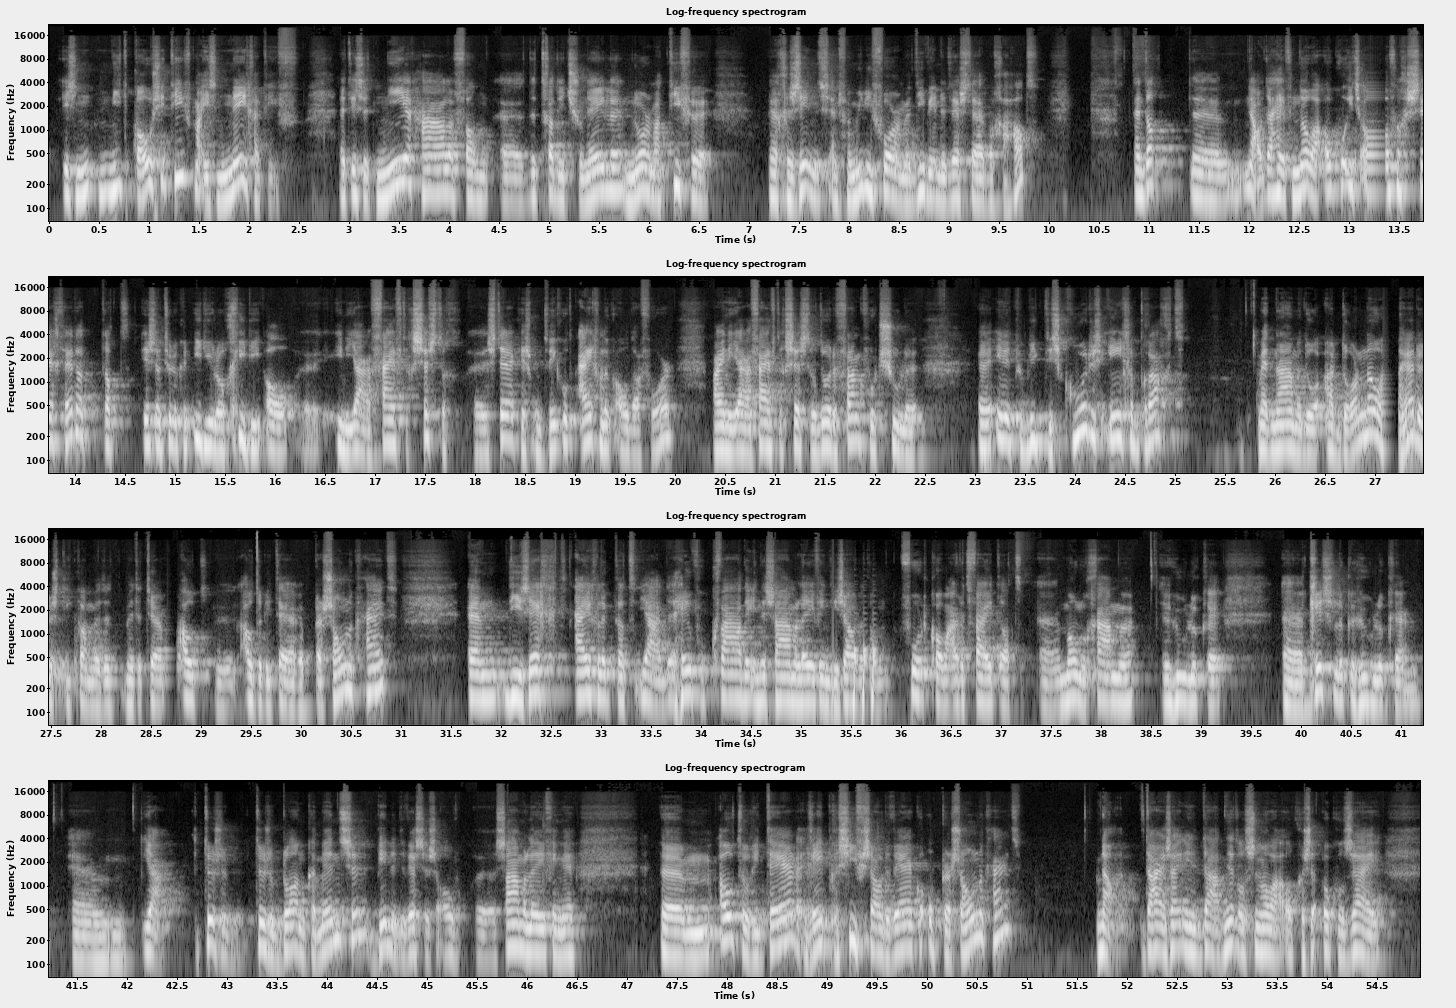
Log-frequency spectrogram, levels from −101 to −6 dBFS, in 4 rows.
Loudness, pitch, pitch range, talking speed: -21 LUFS, 145 Hz, 130-165 Hz, 160 wpm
